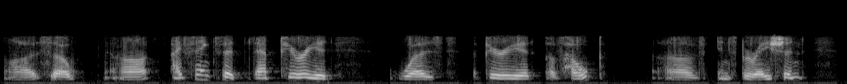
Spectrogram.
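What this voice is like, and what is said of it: Brooklyn accent. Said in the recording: “they figured out I was from Brooklyn with our accent”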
